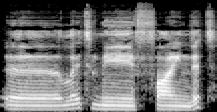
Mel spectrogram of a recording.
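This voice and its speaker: A man with a Turkish accent hosting an online interview, polite and soft-spoken. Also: medium pitch, little pitch movement, drawn-out words, smooth, no echo. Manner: polite, soft-spoken, frequent laughs and thanks. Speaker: interviewer host. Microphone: video call.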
